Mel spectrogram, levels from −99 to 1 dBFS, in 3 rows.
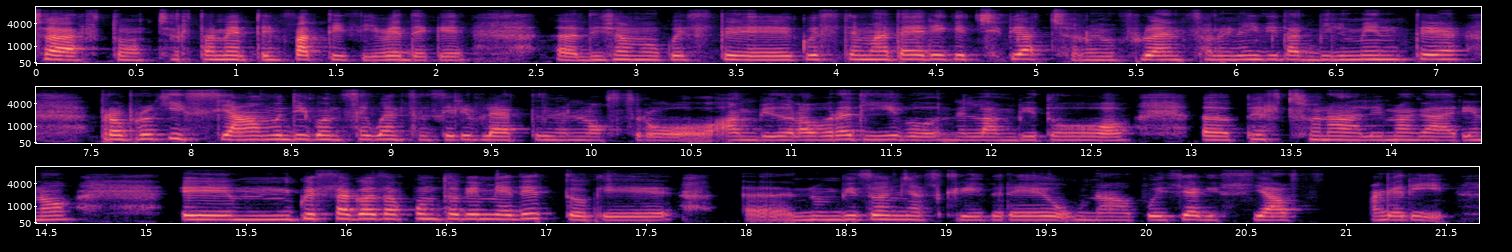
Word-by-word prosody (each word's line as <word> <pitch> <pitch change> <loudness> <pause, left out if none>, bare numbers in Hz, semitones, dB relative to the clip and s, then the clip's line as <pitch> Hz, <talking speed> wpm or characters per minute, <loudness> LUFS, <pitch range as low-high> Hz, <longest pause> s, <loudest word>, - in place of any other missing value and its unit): Certo, 220 -3 +5
certamente. 235 -1 0
Infatti 230 +1 +5
si 205 -1 -8
vede 215 -2 +1
che, 205 +1 -4 0.4
ehm, 205 -2 +2
diciamo, 220 +2 -1
queste 220 -1 +1
queste 250 +2 -1
materie 250 +1 +4
che 250 0 0
ci 250 - -5
piacciono 260 -6 0
influenzano, 225 +2 +1
inevitabilmente, 240 +2 0 0.4
proprio 250 0 +4
chi 275 +1 -1
siamo, 245 -1 +3
di 250 +1 -1
conseguenza 240 -1 -1
si 220 +1 -3
riflette 220 -1 -1
nel 210 -1 -5
nostro 200 -2 -5
ambito 210 0 -2
lavorativo, 225 -1 -1
nell'ambito, 205 0 -4 0.3
ehm, 215 -2 0
personale, 225 -4 -3
magari, 210 -1 -3
no. 230 +2 -2 0.5
Ehm, 235 -1 +5
questa 275 +2 +4
cosa 275 0 +6
appunto 270 0 +1
che 270 0 +3
mi 265 - +1
hai 250 - +3
detto, 290 -4 0
che, 200 -1 -3 0.3
ehm, - - -7
non 225 +1 -4
bisogna 235 0 +1
scrivere 215 0 -4
una 210 -1 -4
poesia 220 +2 +2
che 220 0 -7
sia, 210 -1 0 0.4
magari, 220 - -4
225 Hz, 140 wpm, -30 LUFS, 210-245 Hz, 0.5 s, cosa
